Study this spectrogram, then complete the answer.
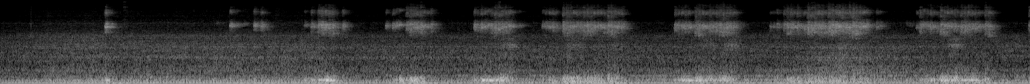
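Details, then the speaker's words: Squeal and creak when turning the steering wheel on an idling Audi A4 B6: recurring creaky squeals and high whistling bursts; a specialist said the alternator pulley with its bearing needs replacing, worn alternator pulley. "один специалист сказал что вот на генераторе вот этот шкив нужно поменять вот с подшипником"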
